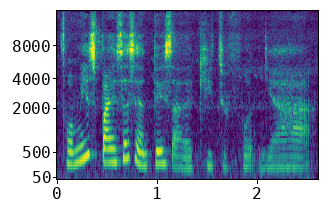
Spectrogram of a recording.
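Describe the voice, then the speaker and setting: A woman's voice: fairly high pitch, animated, moderate pace, darkish tone, slight background noise. A woman with a Malaysian accent chatting casually as a game livestream host, playful, repeating words and dropping in local particles. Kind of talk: casual livestream chat while gaming. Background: music.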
